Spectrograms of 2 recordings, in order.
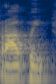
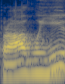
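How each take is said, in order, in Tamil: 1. இந்தப் பெயர் கூடுதல் உயிரொலி இல்லாமல் முடிகிறது. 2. இந்தப் பெயர் கூடுதல் 'ee' உயிரொலியுடன் முடிகிறது. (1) "இல்லை பிராகுய்" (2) "பிராகுயி இல்லை"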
